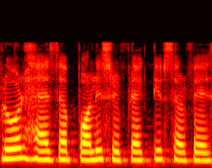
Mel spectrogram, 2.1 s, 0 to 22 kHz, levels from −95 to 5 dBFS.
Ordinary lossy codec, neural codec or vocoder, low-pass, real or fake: none; none; none; real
